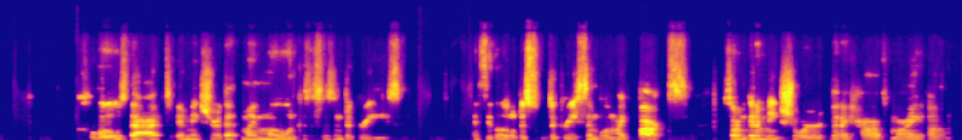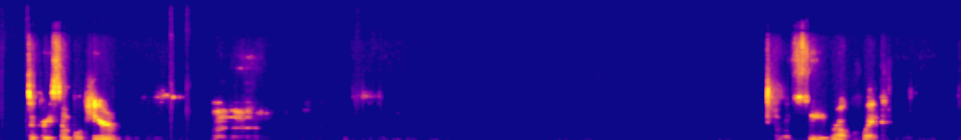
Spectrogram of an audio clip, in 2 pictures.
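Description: A young woman talks calmly and explains, heard close through a microphone.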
